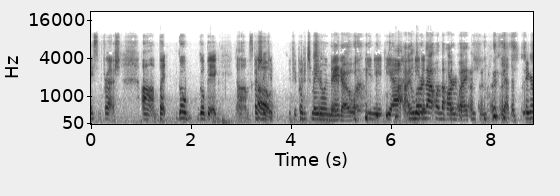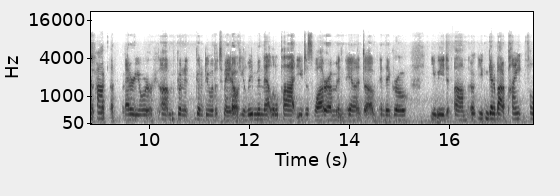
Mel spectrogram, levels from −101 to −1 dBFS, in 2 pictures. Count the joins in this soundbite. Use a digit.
1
